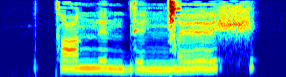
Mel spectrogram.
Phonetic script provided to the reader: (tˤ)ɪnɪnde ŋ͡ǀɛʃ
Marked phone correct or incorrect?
correct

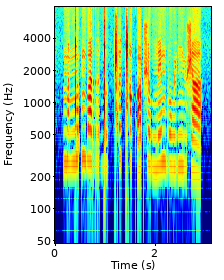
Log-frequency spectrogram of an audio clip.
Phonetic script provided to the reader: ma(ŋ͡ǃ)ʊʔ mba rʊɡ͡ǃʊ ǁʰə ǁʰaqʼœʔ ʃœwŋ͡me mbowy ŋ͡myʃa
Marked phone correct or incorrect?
correct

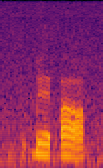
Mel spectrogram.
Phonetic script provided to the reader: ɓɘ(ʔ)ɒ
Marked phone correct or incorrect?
correct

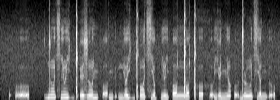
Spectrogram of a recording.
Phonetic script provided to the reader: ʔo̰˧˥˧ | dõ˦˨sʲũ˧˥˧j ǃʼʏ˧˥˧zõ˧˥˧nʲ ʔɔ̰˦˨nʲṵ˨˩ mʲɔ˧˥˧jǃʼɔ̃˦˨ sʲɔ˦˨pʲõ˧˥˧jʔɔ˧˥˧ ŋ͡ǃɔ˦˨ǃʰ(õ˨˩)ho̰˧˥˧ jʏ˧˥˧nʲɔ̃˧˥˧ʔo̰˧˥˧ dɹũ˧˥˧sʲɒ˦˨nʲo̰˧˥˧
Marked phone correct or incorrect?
incorrect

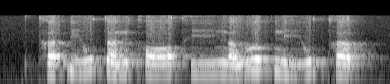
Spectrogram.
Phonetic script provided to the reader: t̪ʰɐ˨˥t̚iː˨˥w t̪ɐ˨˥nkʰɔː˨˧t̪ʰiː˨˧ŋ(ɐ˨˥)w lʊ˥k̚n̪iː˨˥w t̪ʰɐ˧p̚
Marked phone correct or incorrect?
correct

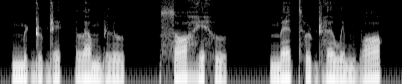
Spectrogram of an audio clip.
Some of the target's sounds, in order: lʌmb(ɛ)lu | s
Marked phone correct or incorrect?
incorrect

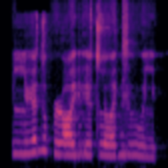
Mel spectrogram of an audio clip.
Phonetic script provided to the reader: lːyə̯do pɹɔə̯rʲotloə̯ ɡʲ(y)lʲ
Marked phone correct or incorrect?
incorrect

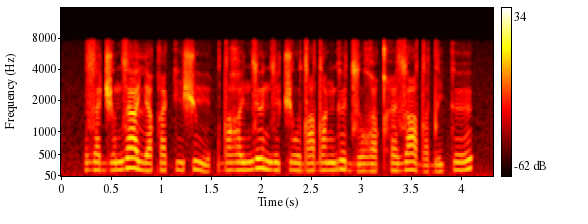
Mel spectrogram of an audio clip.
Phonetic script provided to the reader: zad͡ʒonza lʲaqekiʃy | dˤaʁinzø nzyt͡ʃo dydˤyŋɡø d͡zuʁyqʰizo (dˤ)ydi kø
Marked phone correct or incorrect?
correct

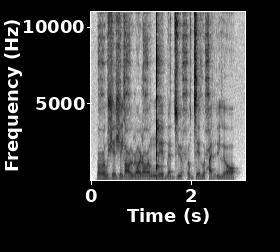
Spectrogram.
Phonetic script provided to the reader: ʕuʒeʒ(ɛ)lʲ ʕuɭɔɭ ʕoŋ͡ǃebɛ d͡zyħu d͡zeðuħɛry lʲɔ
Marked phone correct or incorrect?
incorrect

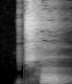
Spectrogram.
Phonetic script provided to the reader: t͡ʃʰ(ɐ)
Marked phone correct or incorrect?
incorrect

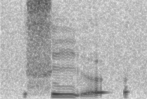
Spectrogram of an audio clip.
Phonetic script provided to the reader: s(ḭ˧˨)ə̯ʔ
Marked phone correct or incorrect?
correct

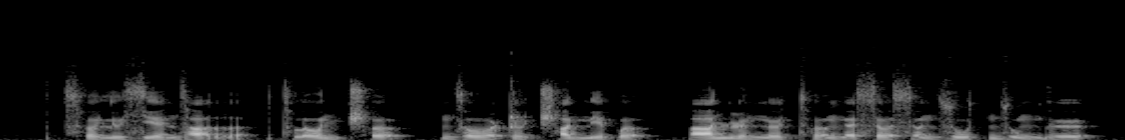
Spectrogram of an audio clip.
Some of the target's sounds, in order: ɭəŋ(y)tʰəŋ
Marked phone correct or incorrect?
incorrect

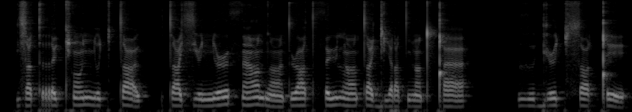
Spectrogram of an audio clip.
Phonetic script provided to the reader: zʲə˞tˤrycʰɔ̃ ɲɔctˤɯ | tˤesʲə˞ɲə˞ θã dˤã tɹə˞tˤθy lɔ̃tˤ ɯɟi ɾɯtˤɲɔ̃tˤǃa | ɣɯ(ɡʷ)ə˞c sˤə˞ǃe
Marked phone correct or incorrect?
incorrect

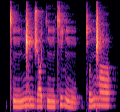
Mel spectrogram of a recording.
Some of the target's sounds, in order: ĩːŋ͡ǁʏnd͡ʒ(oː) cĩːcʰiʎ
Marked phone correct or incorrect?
incorrect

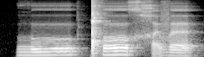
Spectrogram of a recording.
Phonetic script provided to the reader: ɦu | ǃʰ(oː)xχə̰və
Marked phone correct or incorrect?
correct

